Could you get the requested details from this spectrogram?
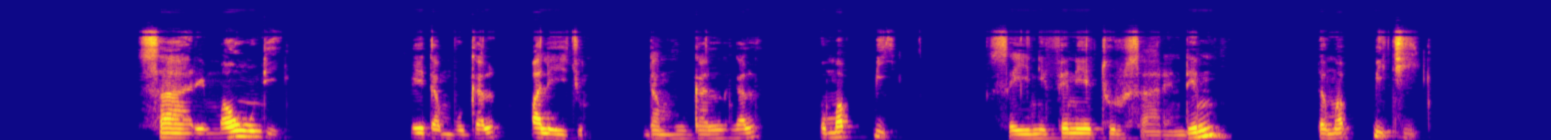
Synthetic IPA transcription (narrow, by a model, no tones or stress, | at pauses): saːɾɛmawndi | bɛdambuɡal | ɓaled͡ʒum | damːuɡalŋɡal | ɗɔmaɓːi | sajnifɛnɛtʰuɾsaːɾɛndɛn | ɗɔmaɓːitʰi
